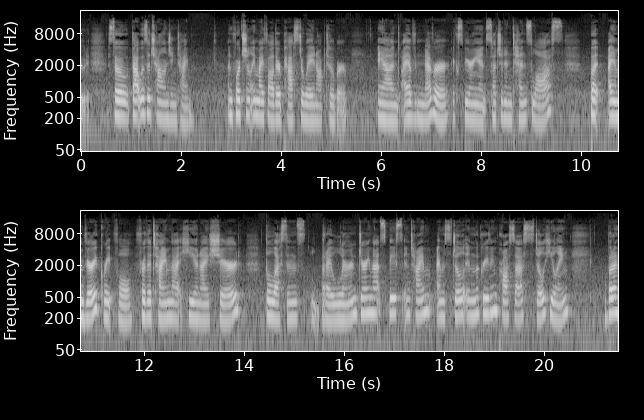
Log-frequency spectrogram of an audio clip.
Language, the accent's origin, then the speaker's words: English; Louisiana, United States; now in Seattle, United States; I'm originally from Louisiana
